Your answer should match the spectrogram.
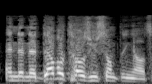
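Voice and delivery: loud, high preaching voice; forceful preaching. Real, not acted. Preacher warning the congregation about the devil, forceful preaching.

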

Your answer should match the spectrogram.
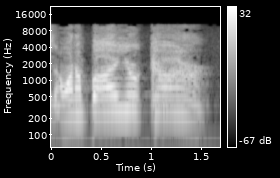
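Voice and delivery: imitating a high, drawn-out holler; slow, high call across a distance; retold yell. Big man yelling an offer into the woods, imitated yell. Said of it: "he starts yelling to me".

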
